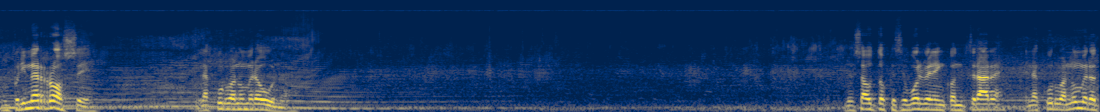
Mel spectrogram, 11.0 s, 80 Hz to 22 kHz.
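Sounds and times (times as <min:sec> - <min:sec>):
racing car engines buzzing: 0:00.0 - 0:11.0.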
